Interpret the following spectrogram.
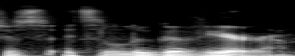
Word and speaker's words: Lugavere: It's actually pronounced phonetically, like it's E-R-E. It's Lugavere.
